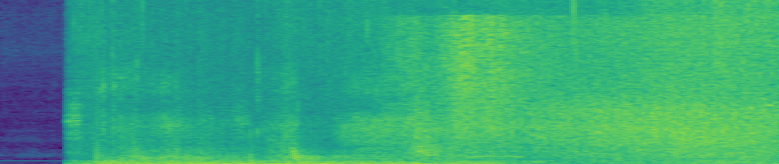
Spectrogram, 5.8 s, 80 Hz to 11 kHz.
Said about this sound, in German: So sieht es aus, wenn 500 Kilogramm Sprengstoff explodieren. Und es ist ihr Job, dass das nur unter absolut kontrollierten Bedingungen passiert. Die Minentaucher der Bundeswehr sind Spezialisten für die Kampfmittelbeseitigung unter extremen Bedingung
